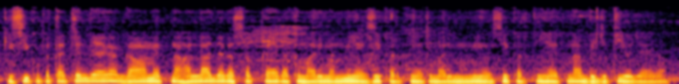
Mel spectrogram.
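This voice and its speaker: A man's voice: medium pitch, monotone, quick pace, noisy background, lightly acted. A man playing an indignant 25-year-old son scolding his stepmother, insistent and repetitive in a conversational phone drama.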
